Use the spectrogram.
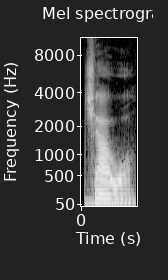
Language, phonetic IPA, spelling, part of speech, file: Polish, [ˈt͡ɕawɔ], ciało, noun, Pl-ciało.ogg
